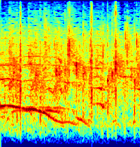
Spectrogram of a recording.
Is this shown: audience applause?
yes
